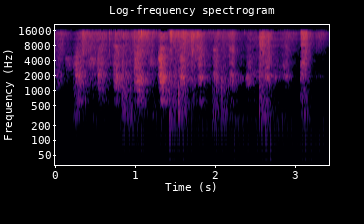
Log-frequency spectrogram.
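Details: Ten-week-old Labrador Retriever puppy during obedience training, panting quickly. Short breathy puffs come about three to four per second, at an uneven rhythm, in a quiet setting.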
